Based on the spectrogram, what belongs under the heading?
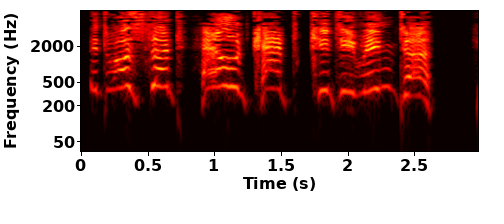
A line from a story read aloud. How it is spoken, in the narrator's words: he cried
